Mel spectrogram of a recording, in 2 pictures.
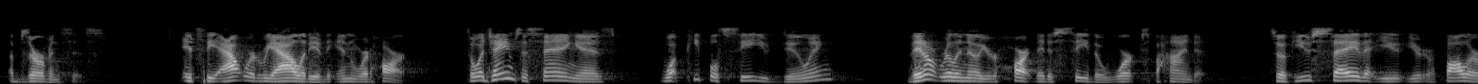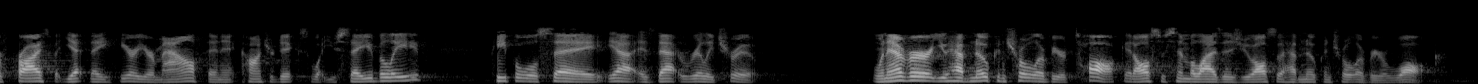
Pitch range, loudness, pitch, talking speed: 120-160 Hz, -28 LUFS, 135 Hz, 175 wpm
